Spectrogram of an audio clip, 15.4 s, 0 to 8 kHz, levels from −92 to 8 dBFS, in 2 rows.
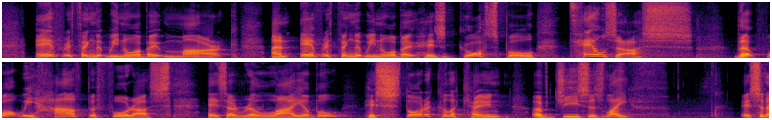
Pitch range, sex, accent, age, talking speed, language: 120-160 Hz, male, British, 40-59, 125 wpm, English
